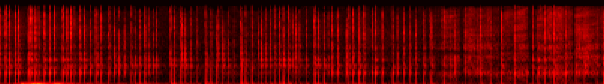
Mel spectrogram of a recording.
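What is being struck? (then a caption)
Large cardboard paper roll tube. Fingertips and nails tap rapidly on a wide, hollow, empty cardboard paper roll tube, held diagonally and then horizontally. The result is a fast, continuous patter of short, dull, hollow thumps with a deep, boomy body and little brightness, loudest at the start.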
